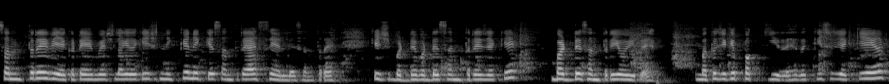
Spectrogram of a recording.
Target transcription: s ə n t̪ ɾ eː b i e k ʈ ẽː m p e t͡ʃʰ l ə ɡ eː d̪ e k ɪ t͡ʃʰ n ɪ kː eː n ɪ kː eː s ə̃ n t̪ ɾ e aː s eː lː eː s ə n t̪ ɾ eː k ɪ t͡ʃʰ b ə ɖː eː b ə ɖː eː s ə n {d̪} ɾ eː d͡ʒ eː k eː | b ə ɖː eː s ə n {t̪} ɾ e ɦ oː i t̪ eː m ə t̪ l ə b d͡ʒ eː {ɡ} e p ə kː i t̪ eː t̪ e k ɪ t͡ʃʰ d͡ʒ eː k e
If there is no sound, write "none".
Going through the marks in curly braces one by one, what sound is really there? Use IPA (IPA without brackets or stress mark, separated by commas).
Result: t̪, t̪, k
